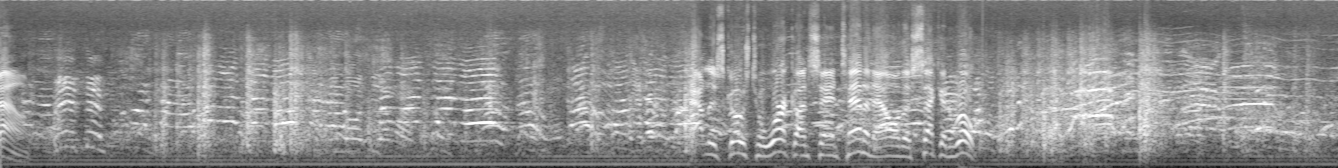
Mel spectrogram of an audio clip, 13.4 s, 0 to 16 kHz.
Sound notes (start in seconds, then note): 6.9 crowd yelling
